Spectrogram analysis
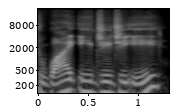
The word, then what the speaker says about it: Yegge: I think it's pronounced Yegge.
